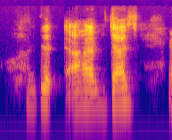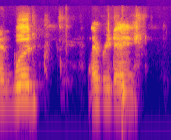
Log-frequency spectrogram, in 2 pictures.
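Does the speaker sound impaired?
Yes: cerebral palsy; multiple surgeries since infancy.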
